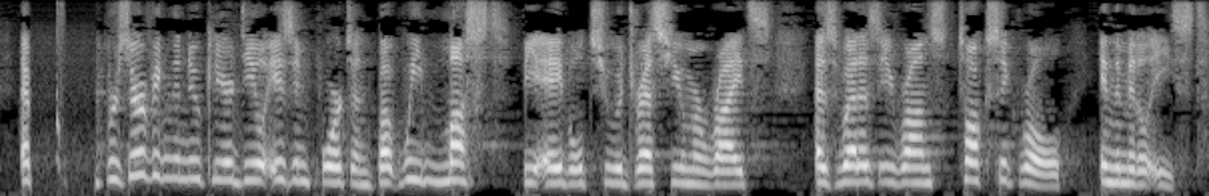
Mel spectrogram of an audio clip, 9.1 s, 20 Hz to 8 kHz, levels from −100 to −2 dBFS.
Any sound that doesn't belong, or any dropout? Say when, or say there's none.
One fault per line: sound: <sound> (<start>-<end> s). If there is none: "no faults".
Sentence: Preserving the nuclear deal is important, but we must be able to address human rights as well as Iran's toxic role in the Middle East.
sound: chirp (0.4-0.5 s)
